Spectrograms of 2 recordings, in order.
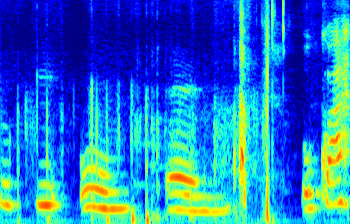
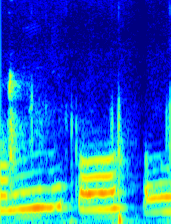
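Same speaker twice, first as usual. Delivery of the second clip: slow, savoring the words; drawn out; much slower than usual. Shown as a demonstration. Naming the piglet, slowly drawn out. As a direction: stretch out mini porco fondly. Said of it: "repeats the name slowly".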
